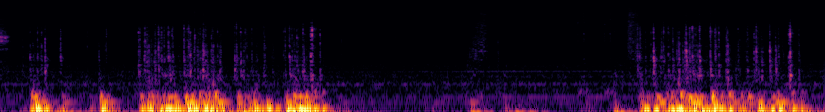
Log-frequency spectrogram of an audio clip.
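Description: Typing on a computer keyboard in quick bursts of key clicks, with a lull of a few seconds in the middle.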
